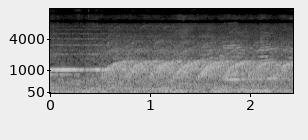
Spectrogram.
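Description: A siren sounding: a steady tone that about half a second in switches to a fast yelp, rising sweeps repeating about three times a second, over low street noise.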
